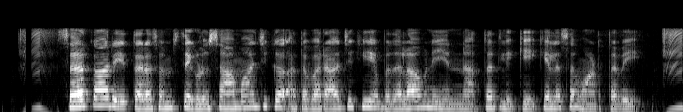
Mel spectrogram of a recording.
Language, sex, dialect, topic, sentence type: Kannada, female, Coastal/Dakshin, banking, statement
